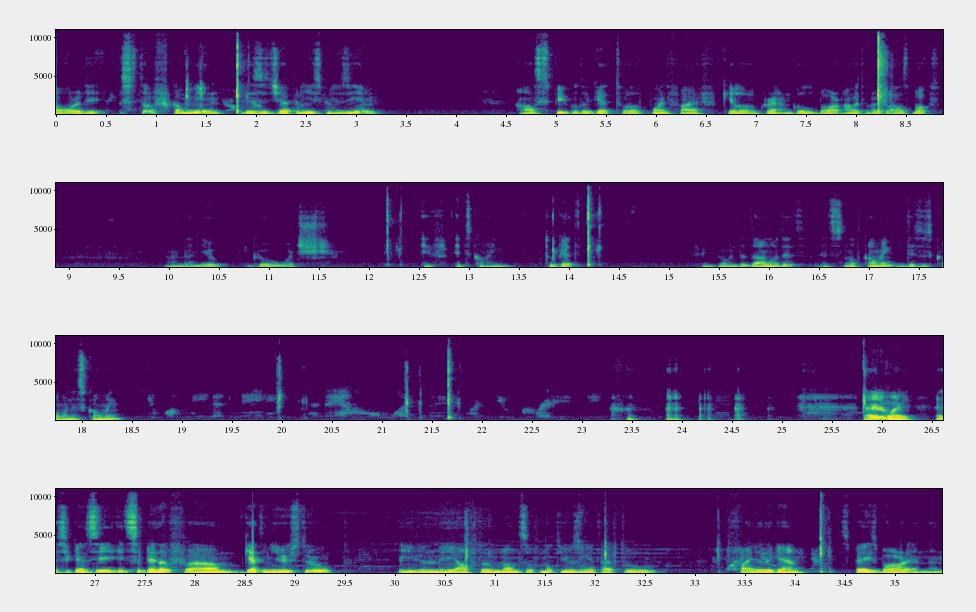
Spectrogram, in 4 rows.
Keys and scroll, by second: 1.5 Down, 1.8 Return, 8.2 Return, 12.1 Return, 13.8 Down, 14.1 Return, 20.0 Escape, 21.3 Down, 21.6 Return, 25.8 Escape, 27.5 Escape, 30.7 Escape, 32.3 Up, 33.2 Escape, 34.2 space.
